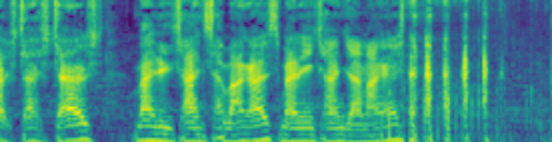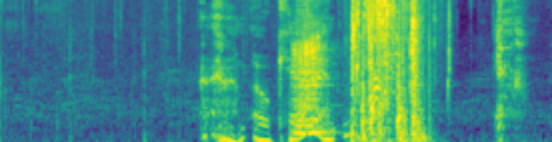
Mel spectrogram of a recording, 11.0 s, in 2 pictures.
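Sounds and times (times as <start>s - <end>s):
speech: 0.0s - 4.5s, 8.1s - 9.6s
laughter: 3.9s - 5.3s
wooden chair breaking under someone: 8.5s - 10.0s
chair pieces clattering: 9.0s - 10.0s.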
